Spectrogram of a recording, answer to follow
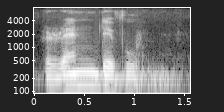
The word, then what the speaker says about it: rendezvous: The word is pronounced as rendevu.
